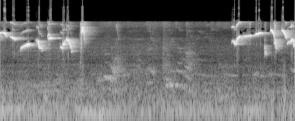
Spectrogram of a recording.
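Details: Kacer, or oriental magpie-robin, singing a training song full of borrowed isian phrases; bursts of sharp, slurred whistles at the start and end are separated by a quiet gap of faint background murmur.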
